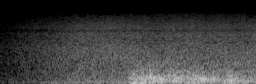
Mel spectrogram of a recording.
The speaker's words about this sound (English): That's what we get after 93 degrees. Después de 93 grados hoy. Another 5 o'clock summer storm is ripping through the east side of Orlando.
